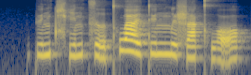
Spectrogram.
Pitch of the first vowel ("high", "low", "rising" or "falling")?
rising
